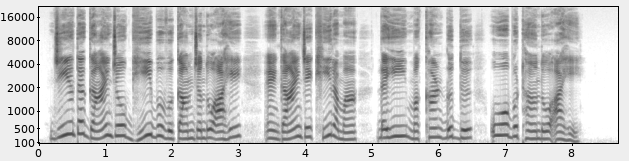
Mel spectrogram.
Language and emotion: Sindhi, neutral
